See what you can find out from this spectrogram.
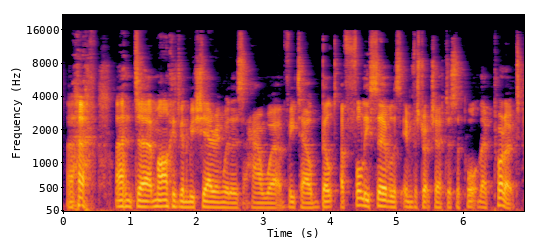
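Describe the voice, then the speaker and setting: A man in his forties hosts a live-streamed tech meetup with a slightly low voice. He talks chattily, with lots of uhs and ums. He drops in wry asides along the way. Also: fairly even intonation, normal speed. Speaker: meetup organiser and host.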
